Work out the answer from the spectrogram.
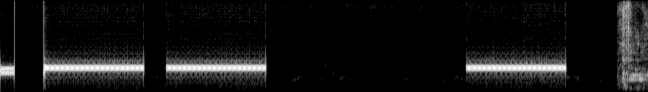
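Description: A steady mid-pitched telephone tone plays during a call transfer: a brief tone, then three long beeps of about two seconds each, with a long silent gap before the last, followed by a noisy burst.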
